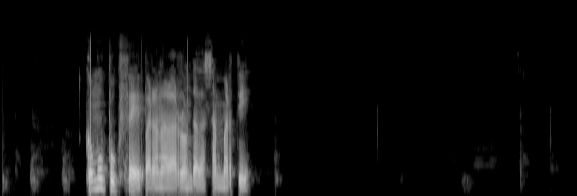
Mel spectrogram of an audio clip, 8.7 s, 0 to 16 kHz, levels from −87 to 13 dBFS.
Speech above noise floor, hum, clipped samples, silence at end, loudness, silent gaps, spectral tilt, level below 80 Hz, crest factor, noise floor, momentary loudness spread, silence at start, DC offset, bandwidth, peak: 62 dB; none; under 0.1%; 4.95 s; -16 LUFS; none; -7.5 dB/octave; -56 dBFS; 20 dB; -77 dBFS; 6 LU; 1.3 s; under 0.1%; 7.6 kHz; -2 dBFS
